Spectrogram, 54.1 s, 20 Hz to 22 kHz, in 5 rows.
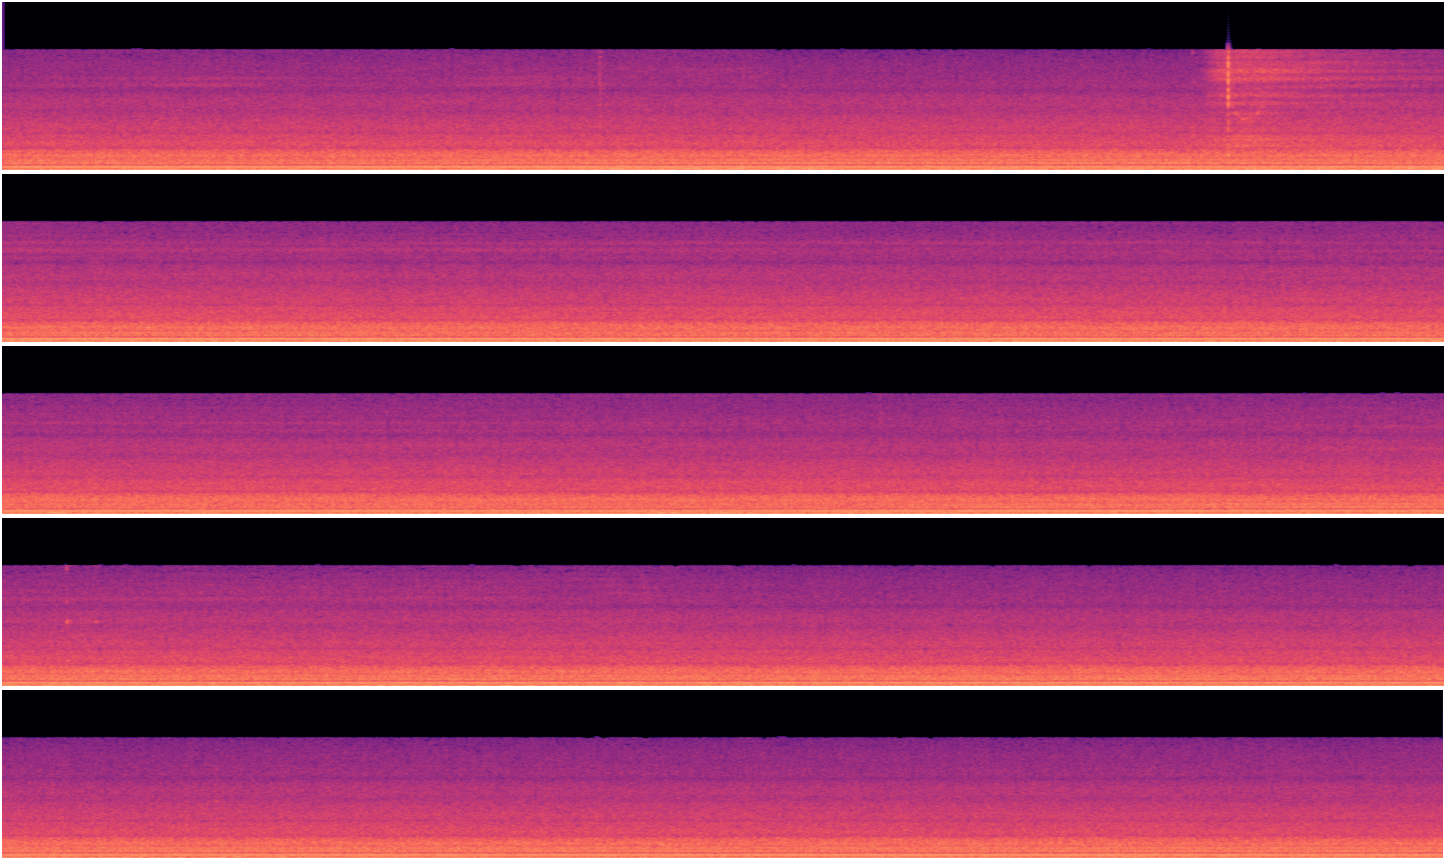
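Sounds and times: machine hum with high whine: 0.0s - 54.0s
faint higher whine: 1.5s - 39.0s.

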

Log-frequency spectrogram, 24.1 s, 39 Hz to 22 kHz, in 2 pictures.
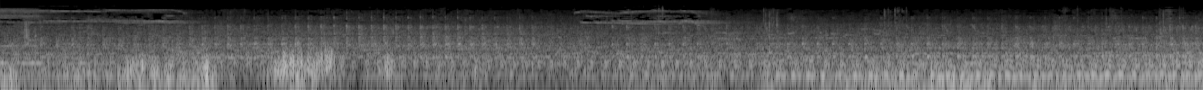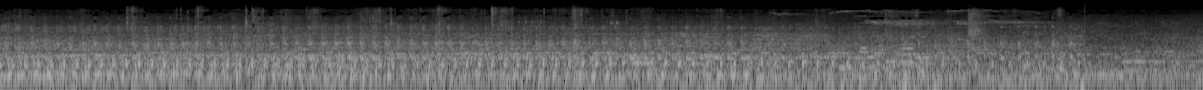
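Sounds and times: engine idling: 0.0s - 24.0s.

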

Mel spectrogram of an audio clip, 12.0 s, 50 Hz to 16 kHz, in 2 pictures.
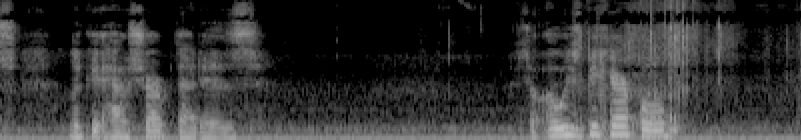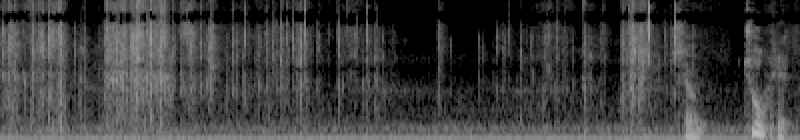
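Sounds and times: low electrical hum: 0.0s - 12.0s
plastic bag crinkling: 4.0s - 11.3s.

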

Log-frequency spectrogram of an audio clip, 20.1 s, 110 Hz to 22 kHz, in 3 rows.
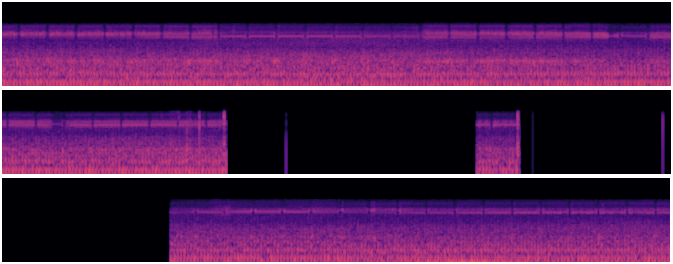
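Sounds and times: pulsing electronic buzzing tone: 0.0s - 9.0s, 15.1s - 20.0s.

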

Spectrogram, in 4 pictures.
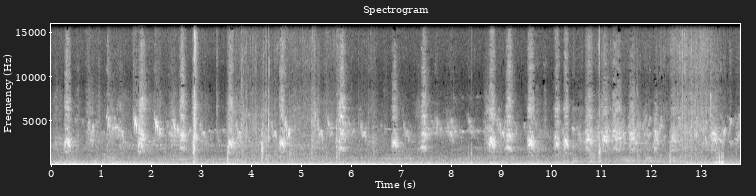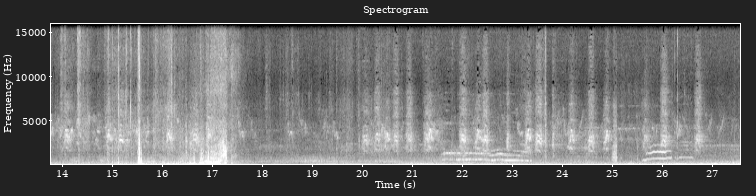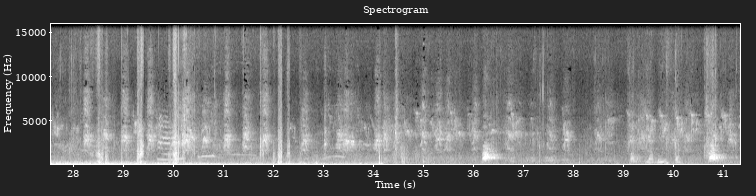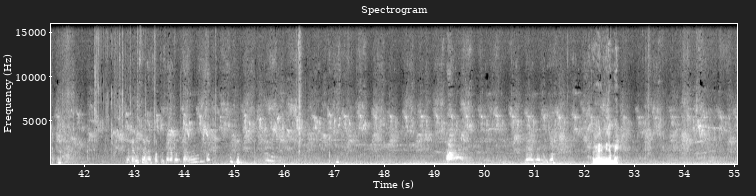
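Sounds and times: birds chirping: 0.0s - 55.0s
lower curving bird calls: 20.0s - 36.9s.

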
